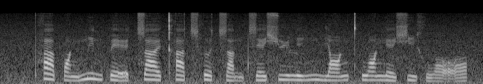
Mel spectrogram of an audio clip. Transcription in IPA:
pʰä˥˩pɑ˩ŋ mi˥˩npḛ˨˩ɪ̯ t͡sa˥˧ɪ̯kʰä˥˧t͡sʰɹ̩˥˩ t͡sa̰˨˩nt͡se˦ɪ̯ ɕy˥ li˧˥ŋn̪jɑ˧˥ŋ t̪ʰwɑ˥ŋe˨ɪ̯ɕi˥˩ xwɔ̰˨˩˦

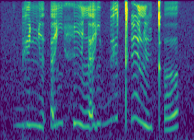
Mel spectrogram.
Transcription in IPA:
bʲɛ˧ɲɪ˩˧ ʔɛ̰˧ʎhi˧˩lɛ̰˧ʎ bʲʊ˥tʼĩ˥˧lĩ˩˧ kʼə˩˧

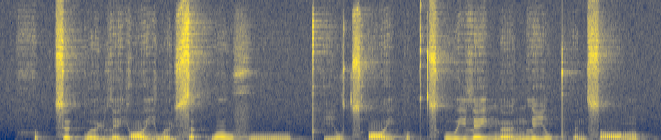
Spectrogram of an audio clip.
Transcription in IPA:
hʊ˨k̚sɵ˥t̚ wɵ˧ɥle˨˩j ɔː˨˧jwɵ˨˩ɥsɐ˧k̚ wo˥wfuː˨ | pʰiː˨wt͡sʰɔː˨˧jpʊ˨˥k̚ t͡sʰuː˥jle˥jŋœː˨˥nliː˥w pʰɵ˨nsɔː˨˥ŋ

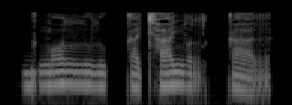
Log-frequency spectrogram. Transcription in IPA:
ɡ͡bɯŋ͡mɔlːu lukːacʰa ɲɔrkːar

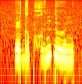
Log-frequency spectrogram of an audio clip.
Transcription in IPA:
edɤpxʷɛ̤n ɗɯn

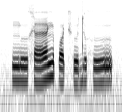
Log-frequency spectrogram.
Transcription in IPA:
ŋ͡muːxæːŋə pɔt͡ʃʰudu xuː

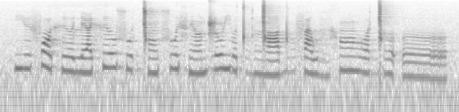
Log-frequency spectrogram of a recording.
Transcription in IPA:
jyfɔ xʲɤːlʲɑ xʲɤːsʷɛǀɔ̃ sʷɤfʲɔ̃ ɖ͡ʐʊːjʊtɔ̤ŋ͡ǀɑ dɔ̤fawa̤ xɔ̃ːʁʷaɡ͡ǀɤ ʔɤː

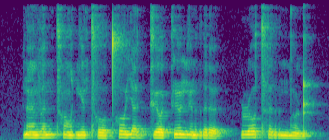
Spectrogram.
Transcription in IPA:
ɾɛ̃vɛntʰõʁɡʲɛ̃ tʰot̪ʰojɛɡ kʲɔ kʲõɡʲõrɘɾɘ | ɭotʰɘrndõɖ

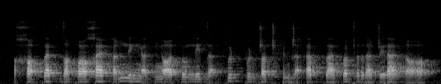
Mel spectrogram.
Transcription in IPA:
χɑ˨ʔt̪a˧θda˨qo˨˦ χæ˧ha̰˦ɳn̪e˧ ŋa̰˨θŋɑ̰˦˨θo˨ n̪e˧da̰˦ʔ t̪u˦ʈpu˨ɳʈɑ˧ʈ hɘ˨ɳɖa̰˨ʔa˧pt̪a˨ t̪ɑ˦ʈra˨ʈɘ˦ ɾa˨θɑ̰˦˨

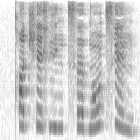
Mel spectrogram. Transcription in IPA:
qʰɛt͡ʃʰexvʲeŋ t͡sʰɘ d̪ɔ̃t͡sʰẽŋ

